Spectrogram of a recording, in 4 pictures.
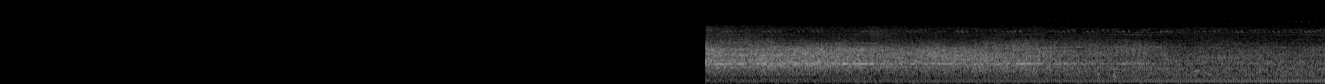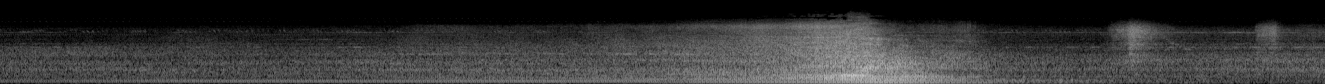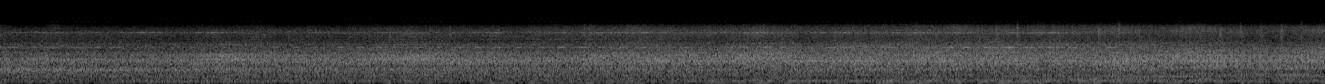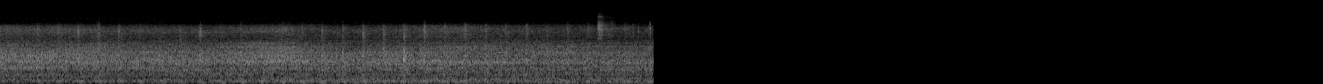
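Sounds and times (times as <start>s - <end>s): locomotive engine drone: 7.1s - 46.3s
train wheels rumbling on rails: 7.2s - 46.3s.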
